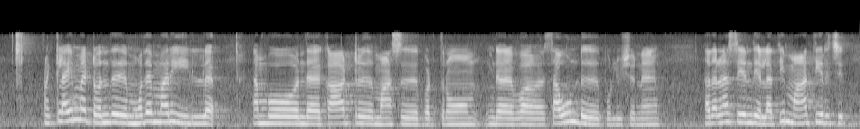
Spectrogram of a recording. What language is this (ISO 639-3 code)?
tam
